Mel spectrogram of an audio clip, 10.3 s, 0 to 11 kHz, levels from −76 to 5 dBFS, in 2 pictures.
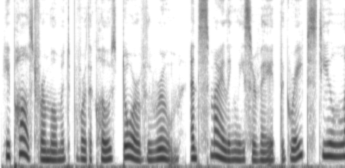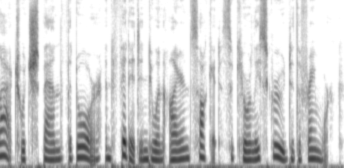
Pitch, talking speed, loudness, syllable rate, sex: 190 Hz, 195 wpm, -20 LUFS, 5.3 syllables/s, female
